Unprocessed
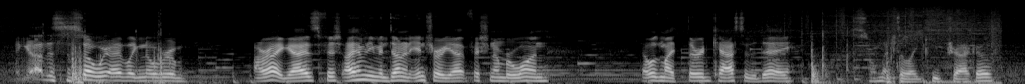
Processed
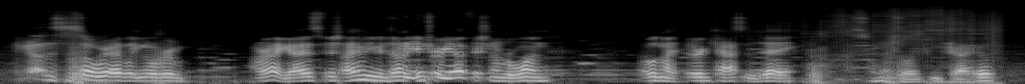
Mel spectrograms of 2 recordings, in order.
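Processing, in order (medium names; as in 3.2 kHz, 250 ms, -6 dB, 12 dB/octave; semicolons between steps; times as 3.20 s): spectral blur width 81 ms; 4.03–4.91 s: comb 3.5 ms, depth 89%; in parallel at -1.5 dB: level held to a coarse grid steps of 11 dB; on the sum: loudness maximiser +9 dB; attacks held to a fixed rise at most 160 dB/s; trim -9 dB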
